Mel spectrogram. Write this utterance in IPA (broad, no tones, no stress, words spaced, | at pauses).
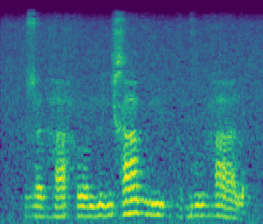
ɮʌlɦa ho nuɲxa vuŋybʱʌɡu ɦal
